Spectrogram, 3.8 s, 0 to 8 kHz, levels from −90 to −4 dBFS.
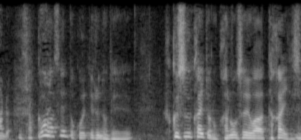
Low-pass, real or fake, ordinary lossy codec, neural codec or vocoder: none; real; none; none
